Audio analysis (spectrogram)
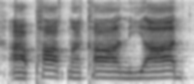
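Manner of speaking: loud Boston accent, dropped R's. Shown as a demonstration. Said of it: "mean Massachusetts stuff".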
